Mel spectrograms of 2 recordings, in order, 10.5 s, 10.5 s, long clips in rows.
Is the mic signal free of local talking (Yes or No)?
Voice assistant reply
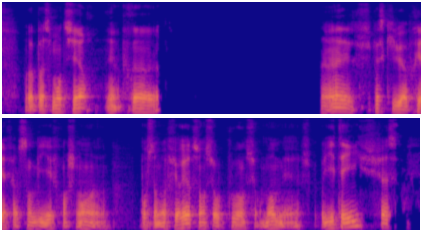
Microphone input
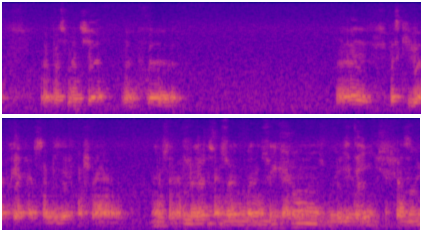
No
